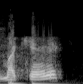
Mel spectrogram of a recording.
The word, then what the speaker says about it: Mychanic: It's we pronounce it Mychanic. It is a letter off from Mechanic,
